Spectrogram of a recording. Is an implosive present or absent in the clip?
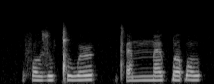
present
